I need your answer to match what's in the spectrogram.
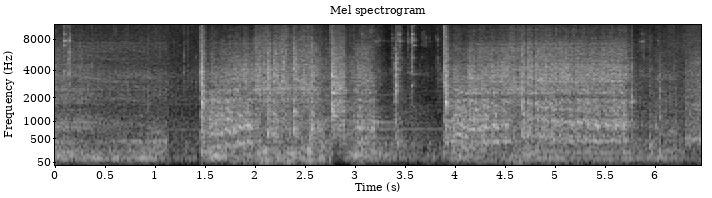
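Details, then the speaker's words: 1972 Ford F100, unrun over 10 years, 1408 carburetor: cranks, catches, runs ragged a few seconds, cuts out and stumbles again; starving, not enough fuel in the float bowls. "right now it's just running out of gas. There's just not enough fuel in the flow bowls."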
